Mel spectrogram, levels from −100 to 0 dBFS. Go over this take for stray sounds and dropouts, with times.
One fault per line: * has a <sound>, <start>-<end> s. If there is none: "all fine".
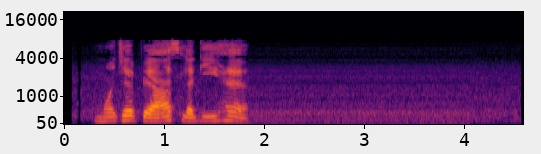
all fine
